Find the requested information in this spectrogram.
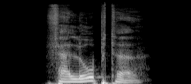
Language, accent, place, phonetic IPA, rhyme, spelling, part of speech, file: German, Germany, Berlin, [fɛɐ̯ˈloːptə], -oːptə, verlobte, adjective / verb, De-verlobte.ogg
- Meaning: inflection of verloben: 1. first/third-person singular preterite 2. first/third-person singular subjunctive II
